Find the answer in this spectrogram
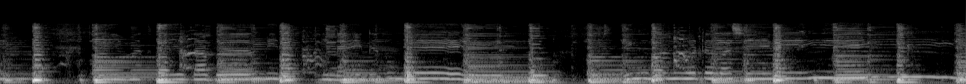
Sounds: acoustic guitar, music, strum, musical instrument, guitar, plucked string instrument

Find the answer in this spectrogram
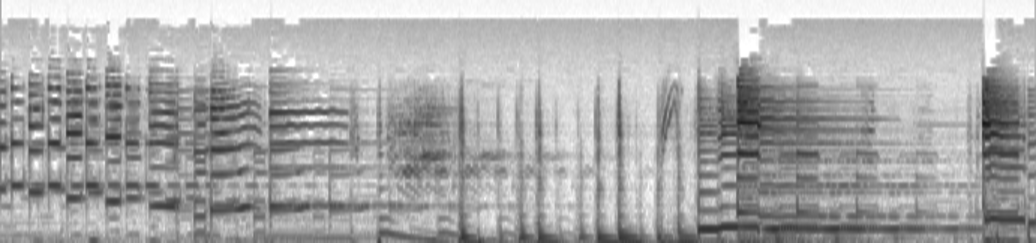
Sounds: effects unit, guitar, plucked string instrument, music, musical instrument

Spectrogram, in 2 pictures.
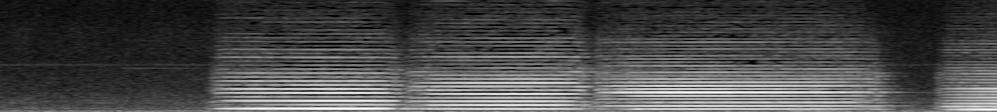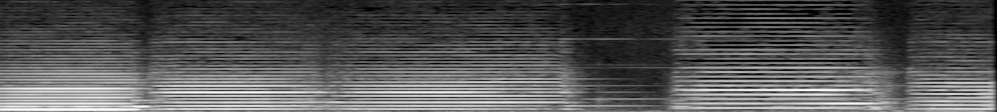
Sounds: musical instrument, violin, music

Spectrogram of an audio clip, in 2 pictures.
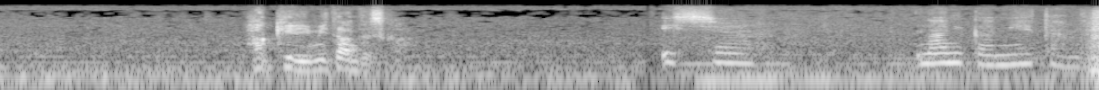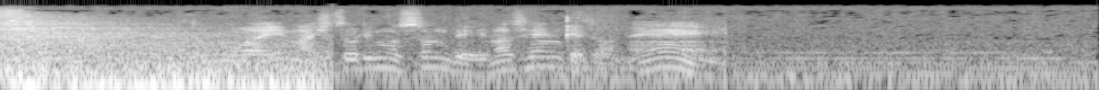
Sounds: music, speech

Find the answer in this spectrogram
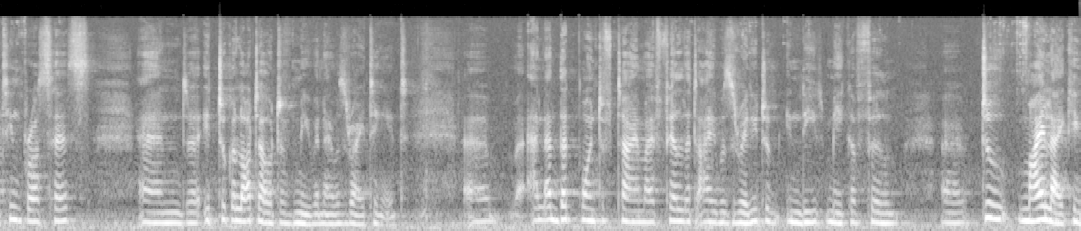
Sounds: inside a small room, speech

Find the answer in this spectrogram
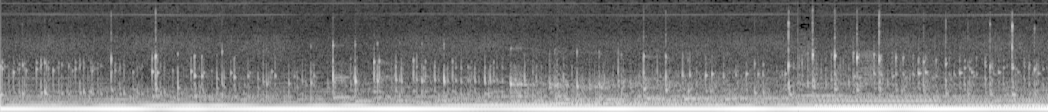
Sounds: music

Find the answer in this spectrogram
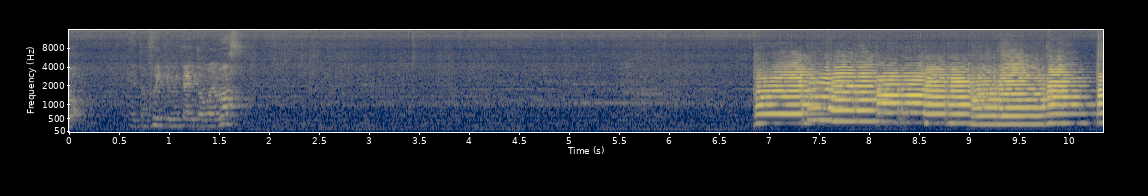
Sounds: playing cornet

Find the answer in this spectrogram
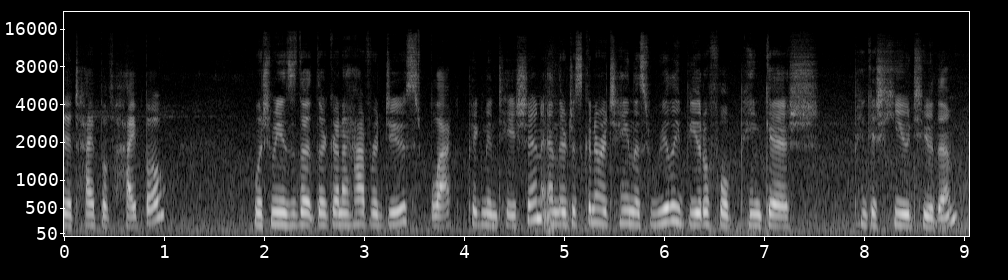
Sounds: outside, rural or natural, speech

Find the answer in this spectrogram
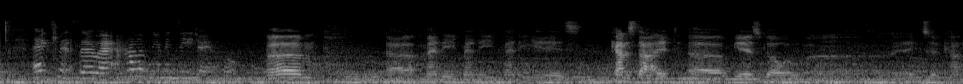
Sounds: speech

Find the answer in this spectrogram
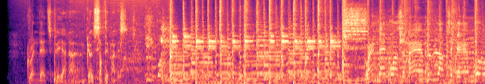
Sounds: orchestra, music, jazz, musical instrument

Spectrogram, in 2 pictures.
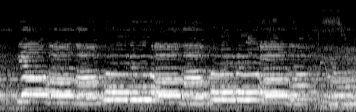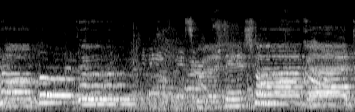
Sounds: singing, a capella, speech

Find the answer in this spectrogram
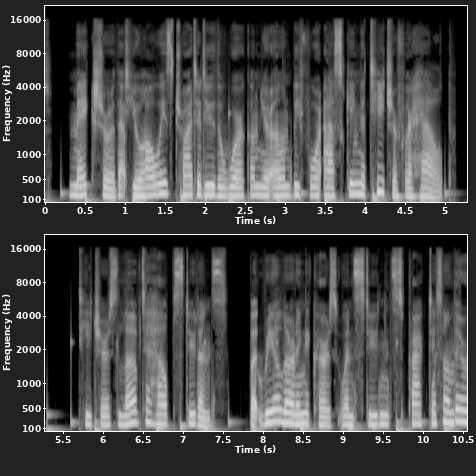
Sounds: percussion

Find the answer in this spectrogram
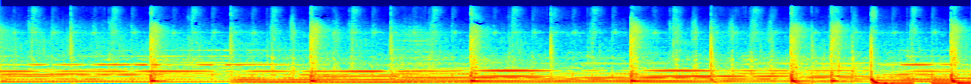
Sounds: music

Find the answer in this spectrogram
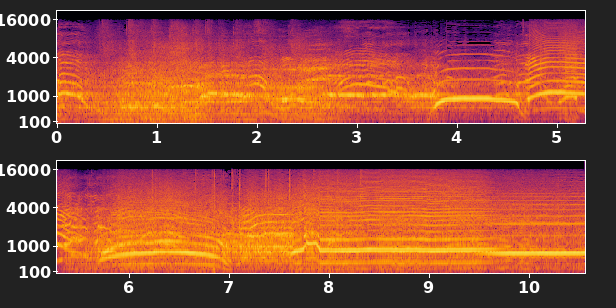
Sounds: speech

